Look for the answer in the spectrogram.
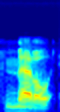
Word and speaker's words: Mettle: Sure, yeah, it's Metal, M-E-T-T-L-E.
